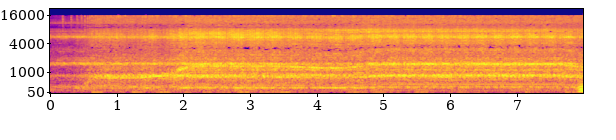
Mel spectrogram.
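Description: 200-watt friction-drive electric bicycle motor running with its roller pressed against the tyre, spinning the wheel. It makes a steady whine that rises in pitch and loudness over the first two seconds as the wheel comes up to speed, then holds steady.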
